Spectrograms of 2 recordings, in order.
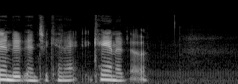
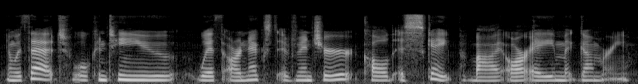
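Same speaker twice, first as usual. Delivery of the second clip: ordinary delivery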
